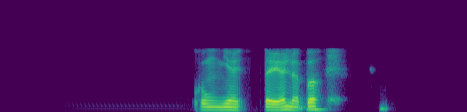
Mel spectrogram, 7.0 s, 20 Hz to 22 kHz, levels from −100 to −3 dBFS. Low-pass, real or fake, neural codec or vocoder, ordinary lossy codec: 3.6 kHz; fake; codec, 16 kHz in and 24 kHz out, 0.9 kbps, LongCat-Audio-Codec, four codebook decoder; AAC, 32 kbps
